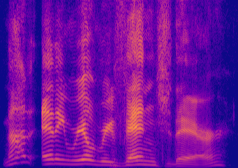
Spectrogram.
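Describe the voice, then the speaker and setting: A man hosting a podcast, giving animated, jokey, casual commentary on old radio shows. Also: a little high, slow pace, loud music behind the voice. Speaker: podcast host.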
